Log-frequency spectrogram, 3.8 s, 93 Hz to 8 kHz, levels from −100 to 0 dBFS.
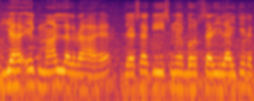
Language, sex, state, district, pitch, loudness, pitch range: Hindi, male, Madhya Pradesh, Katni, 165 Hz, -19 LUFS, 155-170 Hz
